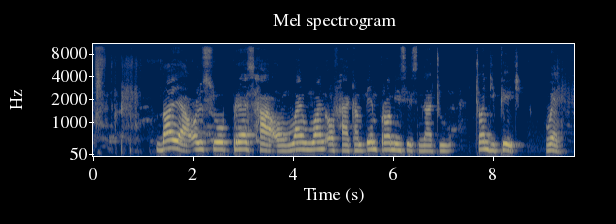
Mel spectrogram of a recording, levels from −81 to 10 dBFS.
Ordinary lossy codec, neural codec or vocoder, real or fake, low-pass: Opus, 64 kbps; none; real; 9.9 kHz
